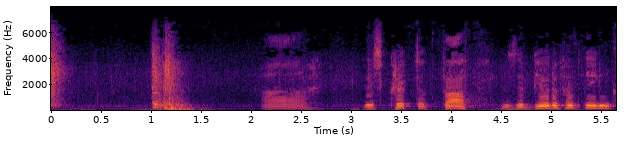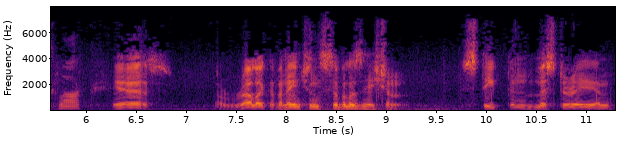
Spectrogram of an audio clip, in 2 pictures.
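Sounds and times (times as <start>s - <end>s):
door closing in a crypt room: 1.0s - 1.6s
speech: 3.1s - 11.2s.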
